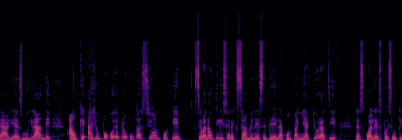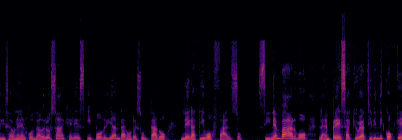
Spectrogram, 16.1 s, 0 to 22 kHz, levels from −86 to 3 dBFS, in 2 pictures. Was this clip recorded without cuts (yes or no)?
yes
